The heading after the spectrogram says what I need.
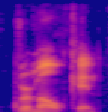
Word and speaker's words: Grimalkin: That was the Ritual Devices Grimalkin, which I've been calling the Grimalkin for so long, but your pronunciation is absolutely spot on.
